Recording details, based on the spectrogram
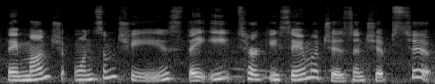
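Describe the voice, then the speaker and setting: Woman, storybook read-aloud, slow pace, deliberate pauses, motherly bedtime reading, light background noise. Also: medium pitch, sing-song, vocal fry, a little mellow.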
